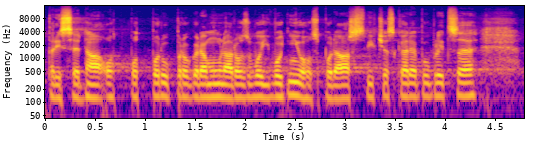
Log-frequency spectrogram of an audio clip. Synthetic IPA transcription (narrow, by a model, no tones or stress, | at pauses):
t̪adɪsɛjɛdnaːʔo̞po̞t̪̚po̞ɾupɾo̞ɡɾamuːnaɾo̞zvo̞jvo̞dɲiːɦo̞ɦo̞spo̞daːr̝̥st̪viːft͡ʃɛskɛːɾɛpublɪt͡sɛ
